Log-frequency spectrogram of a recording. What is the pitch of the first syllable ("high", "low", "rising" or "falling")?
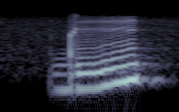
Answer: rising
